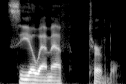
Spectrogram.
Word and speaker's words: comfortable: You're still giving that second syllable way too much respect. Yeah, you're trying to pronounce the 4. You have to abandon the spelling completely. The jaw drops heavily on C-O-M-F, and then everything else is just a lazy afterthought.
